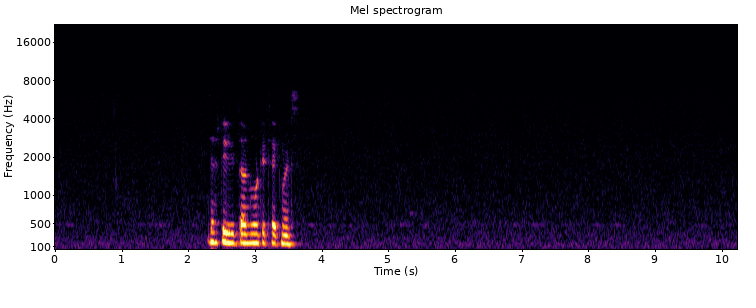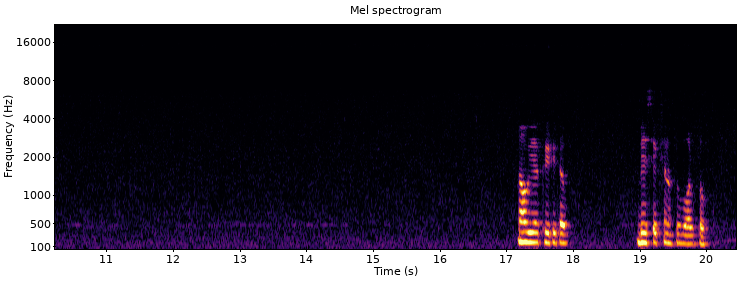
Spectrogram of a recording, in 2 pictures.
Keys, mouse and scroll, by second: 0.7 Delete, 2.5 scroll up 1, 3.7 click, 5.2 ctrl+z, 6.3 ctrl+z, 7.3 l, 8.4 click, 9.5-9.9 scroll down 1, 11.2 click, 11.3 space, 12.0 click, 14.9 Delete, 15.5-16.1 scroll down 1, 16.1 middle click, 16.7 scroll down 1, 16.9 shift+middle click, 18.1 a, 18.7 click.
